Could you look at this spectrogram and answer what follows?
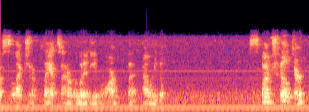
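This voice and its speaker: A man hosting a casual live stream from home, rambling while he fixes settings, sounding congested and a bit stuffy. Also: medium pitch. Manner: slow, rambling, fiddles with settings while talking. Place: home room with a fish tank. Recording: roomy, distant, dull home stream with hum.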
